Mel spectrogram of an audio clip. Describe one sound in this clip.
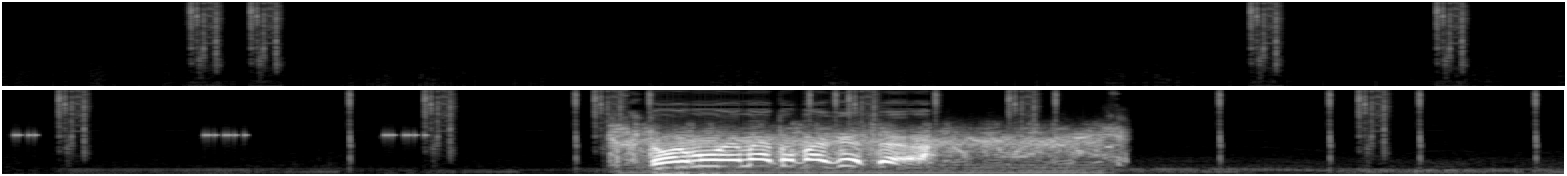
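Short soft clicks sound as menu options are selected.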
